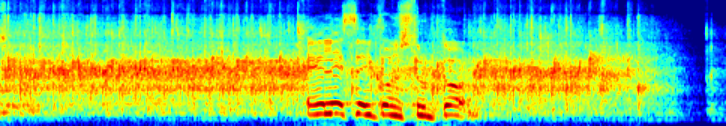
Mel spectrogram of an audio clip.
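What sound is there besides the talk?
audience applause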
